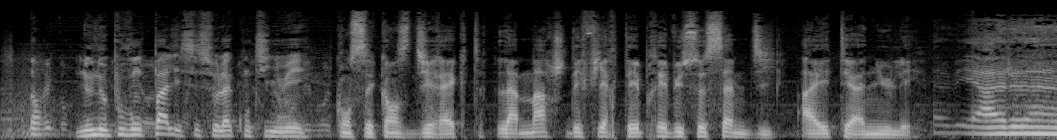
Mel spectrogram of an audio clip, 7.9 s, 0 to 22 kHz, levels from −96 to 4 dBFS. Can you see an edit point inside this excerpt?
yes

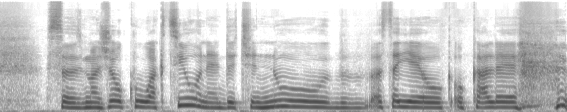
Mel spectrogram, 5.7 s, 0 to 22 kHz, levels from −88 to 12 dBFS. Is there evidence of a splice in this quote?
no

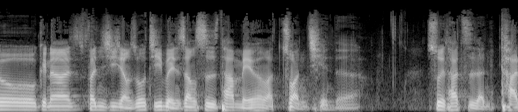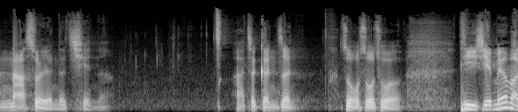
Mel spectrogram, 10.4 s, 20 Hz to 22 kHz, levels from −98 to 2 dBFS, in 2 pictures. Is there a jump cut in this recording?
yes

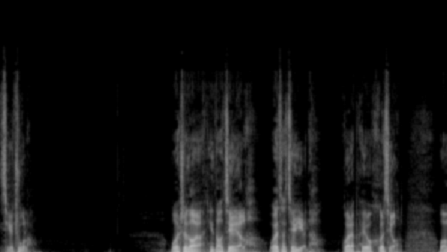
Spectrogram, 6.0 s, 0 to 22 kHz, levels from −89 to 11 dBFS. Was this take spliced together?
no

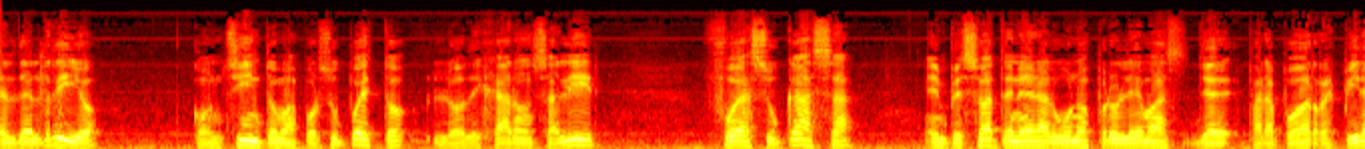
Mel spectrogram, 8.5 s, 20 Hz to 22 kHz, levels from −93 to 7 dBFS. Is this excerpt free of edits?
yes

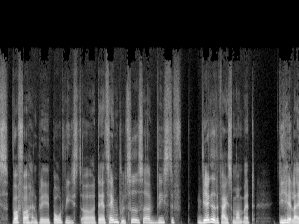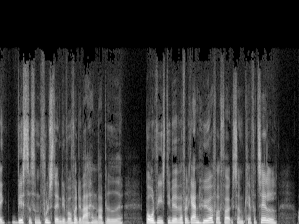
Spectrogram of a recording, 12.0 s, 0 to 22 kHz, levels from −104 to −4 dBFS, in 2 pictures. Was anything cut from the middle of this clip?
no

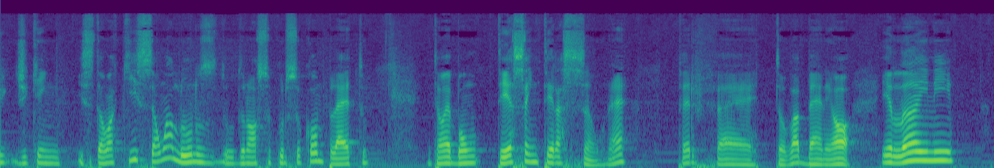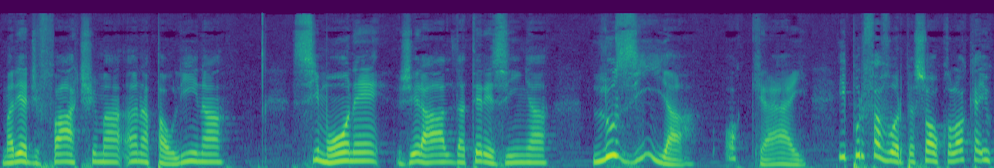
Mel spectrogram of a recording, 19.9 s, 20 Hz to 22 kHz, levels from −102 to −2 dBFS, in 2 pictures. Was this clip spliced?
yes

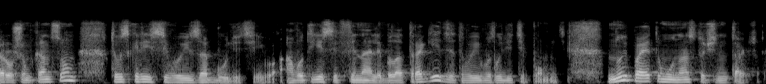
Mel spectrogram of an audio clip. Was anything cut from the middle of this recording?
yes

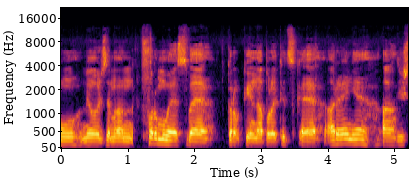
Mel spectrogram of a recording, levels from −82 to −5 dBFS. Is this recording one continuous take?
yes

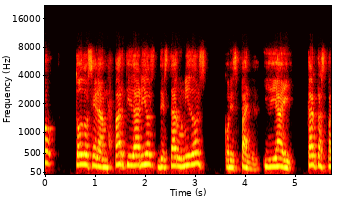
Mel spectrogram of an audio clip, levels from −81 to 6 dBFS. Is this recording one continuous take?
yes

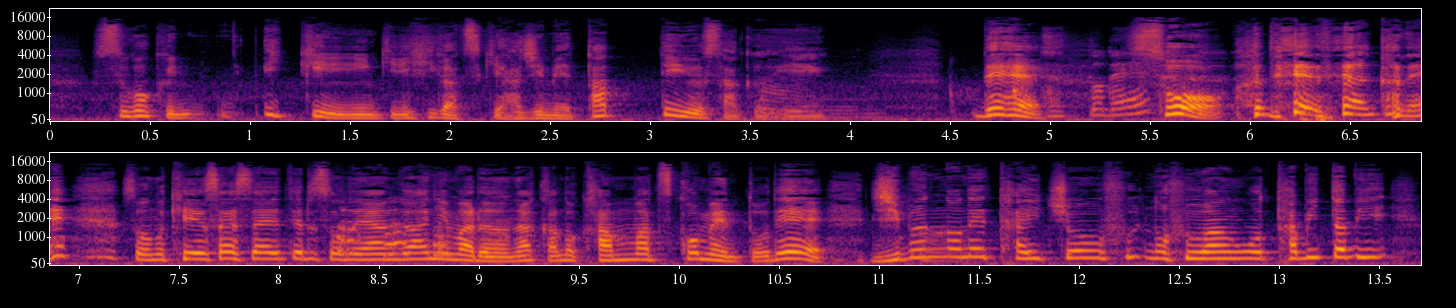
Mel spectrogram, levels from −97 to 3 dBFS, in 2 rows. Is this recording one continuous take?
no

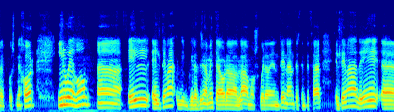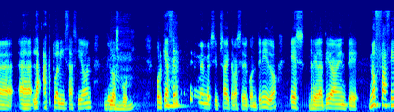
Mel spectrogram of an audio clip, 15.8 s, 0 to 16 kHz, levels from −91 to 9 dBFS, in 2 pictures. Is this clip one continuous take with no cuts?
yes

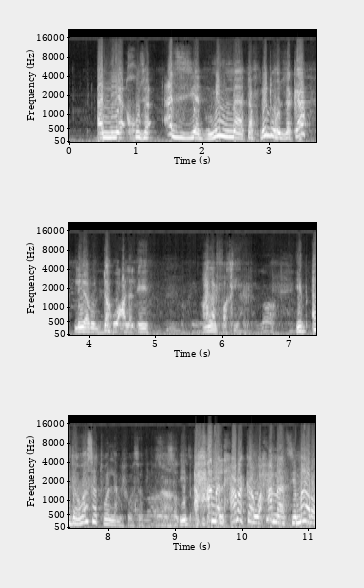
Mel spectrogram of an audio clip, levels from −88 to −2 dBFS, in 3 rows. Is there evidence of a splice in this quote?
yes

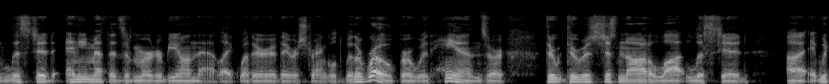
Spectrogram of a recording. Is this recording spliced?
no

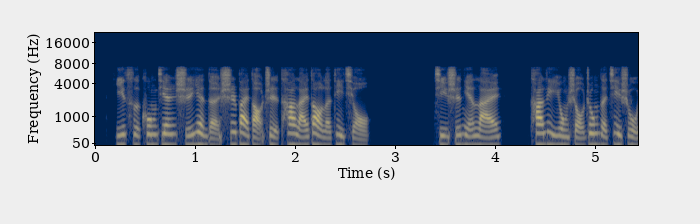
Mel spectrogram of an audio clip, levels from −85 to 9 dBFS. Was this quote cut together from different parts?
no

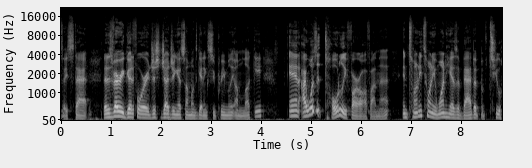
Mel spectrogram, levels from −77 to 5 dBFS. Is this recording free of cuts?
no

